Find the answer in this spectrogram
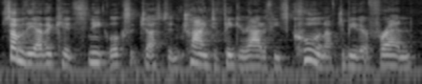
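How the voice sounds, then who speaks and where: A woman reading a children's story aloud like a school librarian, with deliberate, expressive storytelling phrasing aimed at young listeners. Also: fairly low pitch, slight background noise. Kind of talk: expressive picture-book read-aloud with questions to young listeners.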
